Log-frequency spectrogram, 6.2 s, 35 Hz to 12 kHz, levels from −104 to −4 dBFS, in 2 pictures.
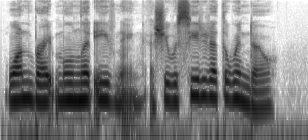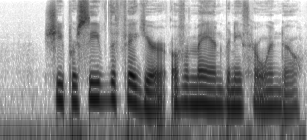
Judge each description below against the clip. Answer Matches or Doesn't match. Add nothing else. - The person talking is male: Doesn't match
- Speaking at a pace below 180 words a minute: Doesn't match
